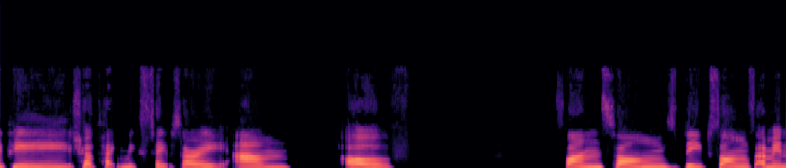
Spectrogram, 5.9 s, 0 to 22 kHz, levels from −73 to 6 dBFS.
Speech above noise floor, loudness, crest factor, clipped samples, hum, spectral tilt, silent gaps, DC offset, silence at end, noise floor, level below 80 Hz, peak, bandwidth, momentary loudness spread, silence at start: 68 dB; -19 LUFS; 18 dB; under 0.1%; none; -5 dB/octave; none; under 0.1%; 0 s; -87 dBFS; -68 dBFS; -2 dBFS; 13 kHz; 9 LU; 0 s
